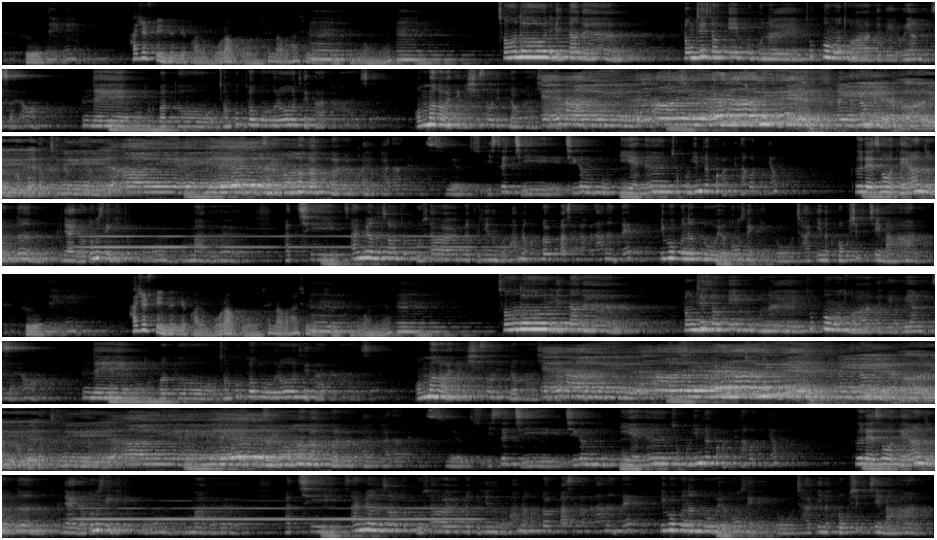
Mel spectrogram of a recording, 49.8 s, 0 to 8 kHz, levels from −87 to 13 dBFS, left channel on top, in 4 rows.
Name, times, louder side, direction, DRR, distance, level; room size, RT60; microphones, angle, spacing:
voice 1, 0.6-1.0 4.1-4.9 5.2-5.9 6.7-8.3 9.1-10.7 10.9-12.9 13.5-14.3 14.5-16.7 17.0-17.4 18.0-20.5 21.4-26.3 27.6-30.2 30.5-34.3 34.7-35.2 36.3-38.9 39.2-40.5 41.3-45.7 46.1-49.6, left 1 dB, 25° left, 3 dB, 1.4 m, -32 dB
voice 2, 1.7-5.3 5.5-5.7 13.8-14.6 21.3-21.6 27.3-27.7 33.1-33.4 36.4-36.7 41.6-41.8 46.8-47.0, right 2 dB, 25° right, 10 dB, 0.6 m, -39 dB
Singing, 19.6-29.1, left 1 dB, 60° left, 1.7 m, -29 dB
Wind instrument woodwind instrument, 38.2-43.8, right 3 dB, 80° right, 1.5 m, -41 dB
20.5 x 6.9 x 8.4 m, 2.4 s
head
